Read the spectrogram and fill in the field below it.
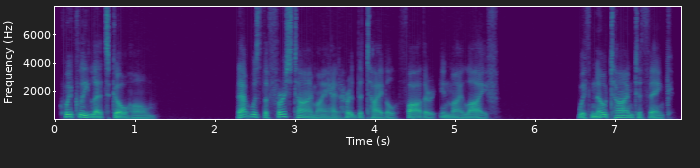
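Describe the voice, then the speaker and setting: Casting: low-voiced man, expressive memoir narrator, lively delivery. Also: no echo, clean studio sound. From China. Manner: expressive storytelling.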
